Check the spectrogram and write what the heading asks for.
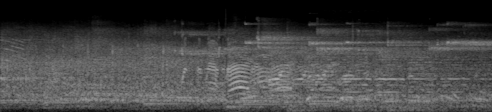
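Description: Live game sound from a basketball court: a basketball bouncing on the wooden floor during play, with players' voices calling out and short high squeaks echoing in the hall.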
